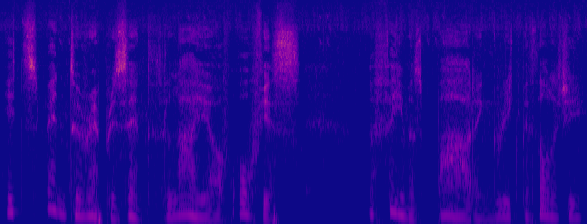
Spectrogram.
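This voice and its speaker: A man voicing a gentle, refined owl demon in an ASMR roleplay, with soft, breathy, soothing, formally polite speech. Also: mid-range voice, sing-song. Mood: softly wistful. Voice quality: soft, breathy, often whispery. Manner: soothing, genteel, unhurried formal phrasing. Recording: noticeable ambient background noise.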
